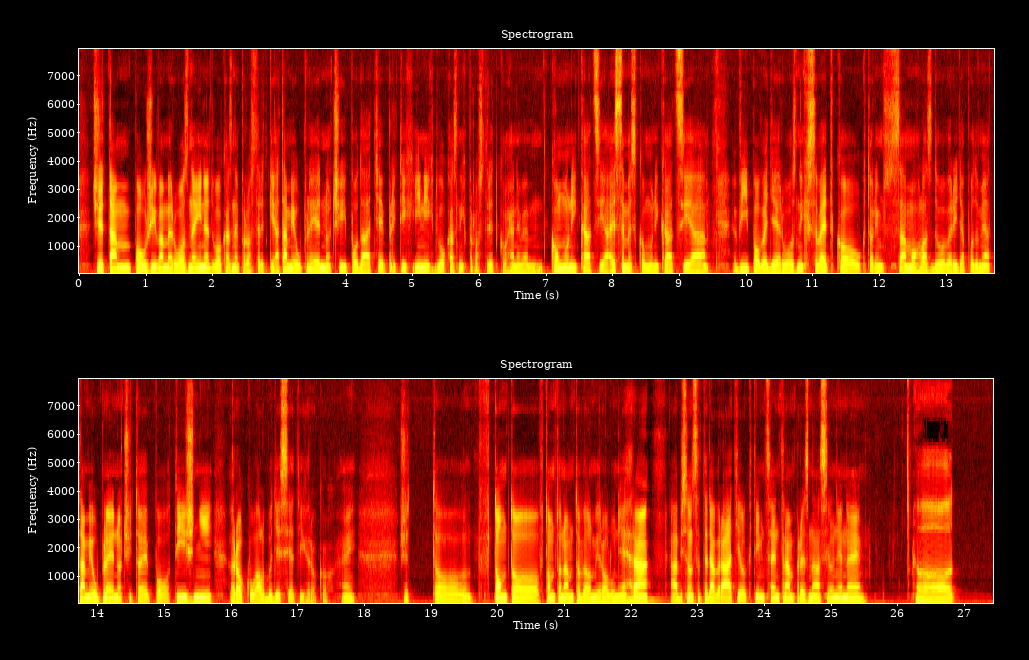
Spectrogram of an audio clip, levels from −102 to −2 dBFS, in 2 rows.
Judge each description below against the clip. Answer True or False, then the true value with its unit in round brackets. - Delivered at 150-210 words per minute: True (155 wpm)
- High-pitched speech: False (120 Hz)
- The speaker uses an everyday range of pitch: False (1.9 semitones)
